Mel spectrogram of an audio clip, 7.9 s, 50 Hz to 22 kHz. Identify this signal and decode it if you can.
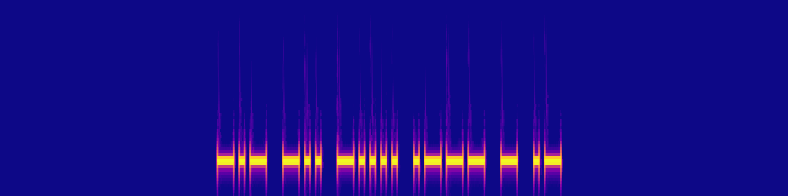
Morse code, heard as a keyed tone, about 22 wpm, 700 Hz. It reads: KD6JTA
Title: USA Call Signs - 6 Characters - Repeated 3x - 22wpm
